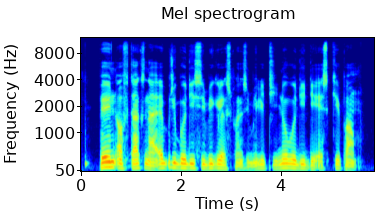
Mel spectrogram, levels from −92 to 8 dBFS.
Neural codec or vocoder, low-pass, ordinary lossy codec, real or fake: none; 10.8 kHz; none; real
